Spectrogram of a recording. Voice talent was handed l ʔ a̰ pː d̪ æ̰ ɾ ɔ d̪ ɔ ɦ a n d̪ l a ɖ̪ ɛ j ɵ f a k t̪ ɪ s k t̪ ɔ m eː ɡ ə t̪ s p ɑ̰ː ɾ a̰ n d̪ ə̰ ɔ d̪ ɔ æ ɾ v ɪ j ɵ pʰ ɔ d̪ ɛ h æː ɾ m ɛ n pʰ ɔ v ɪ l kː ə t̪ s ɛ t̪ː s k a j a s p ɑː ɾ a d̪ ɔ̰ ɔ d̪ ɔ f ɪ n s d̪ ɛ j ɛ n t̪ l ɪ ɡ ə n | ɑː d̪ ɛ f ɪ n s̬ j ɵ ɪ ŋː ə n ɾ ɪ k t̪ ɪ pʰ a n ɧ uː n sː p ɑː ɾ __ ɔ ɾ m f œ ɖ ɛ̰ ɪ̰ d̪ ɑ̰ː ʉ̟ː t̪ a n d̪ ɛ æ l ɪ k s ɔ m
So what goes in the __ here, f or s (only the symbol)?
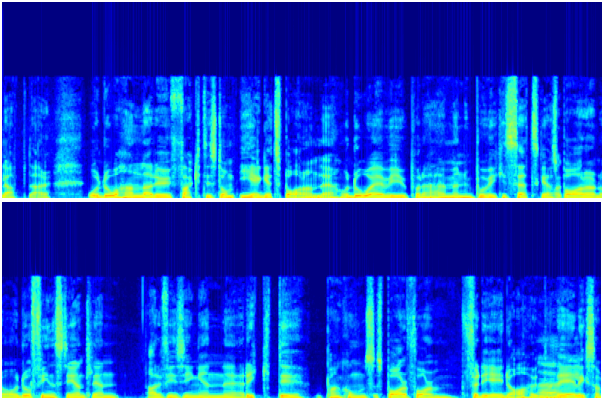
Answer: f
